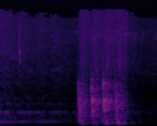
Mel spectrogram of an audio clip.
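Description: A quick run of knocks on a door, about a second in, as soft background music fades out.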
